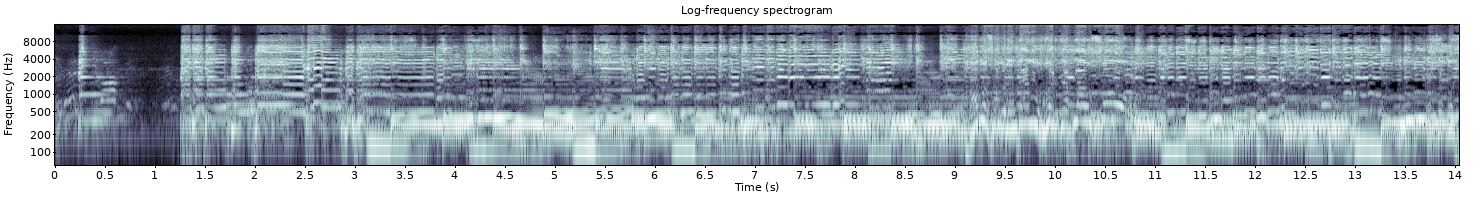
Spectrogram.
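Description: A son huasteco trio playing the instrumental introduction of a huapango: the violin leads over strummed jarana and huapanguera, with a steady repeating bass pattern. The music starts after a short pause about a second in.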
